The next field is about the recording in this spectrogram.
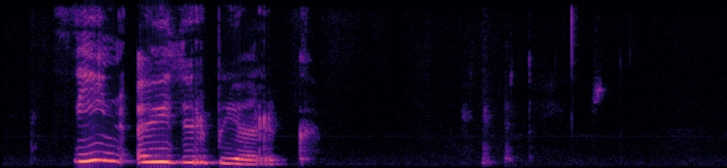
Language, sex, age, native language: Icelandic, male, 9, Icelandic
